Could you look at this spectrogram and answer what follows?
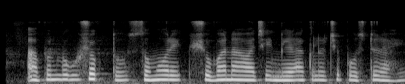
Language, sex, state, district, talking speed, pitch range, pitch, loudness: Marathi, female, Maharashtra, Solapur, 165 wpm, 200-215 Hz, 205 Hz, -17 LUFS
